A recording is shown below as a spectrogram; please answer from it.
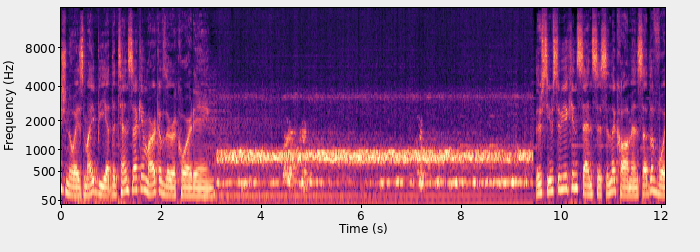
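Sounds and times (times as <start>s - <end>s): faint strange sounds: 3.0s - 9.5s
electronic hum and hiss: 3.1s - 9.5s.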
